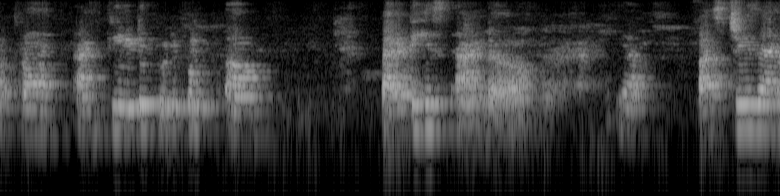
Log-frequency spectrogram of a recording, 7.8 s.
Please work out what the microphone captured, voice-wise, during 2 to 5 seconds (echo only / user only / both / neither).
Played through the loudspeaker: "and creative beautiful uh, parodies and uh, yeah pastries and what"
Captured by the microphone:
echo only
